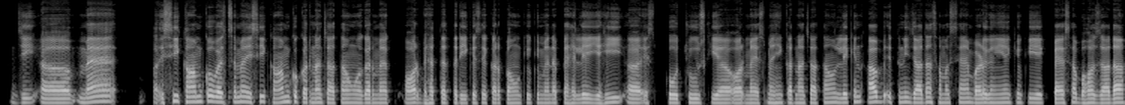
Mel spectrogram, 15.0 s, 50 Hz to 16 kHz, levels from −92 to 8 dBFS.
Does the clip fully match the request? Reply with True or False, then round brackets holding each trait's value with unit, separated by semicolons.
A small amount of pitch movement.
True (2.1 semitones)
